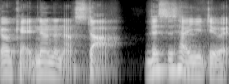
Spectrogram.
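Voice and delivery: ordinary talk, nothing marked

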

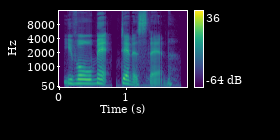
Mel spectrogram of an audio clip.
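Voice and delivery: ordinary delivery

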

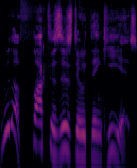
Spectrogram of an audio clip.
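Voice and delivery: ordinary talk

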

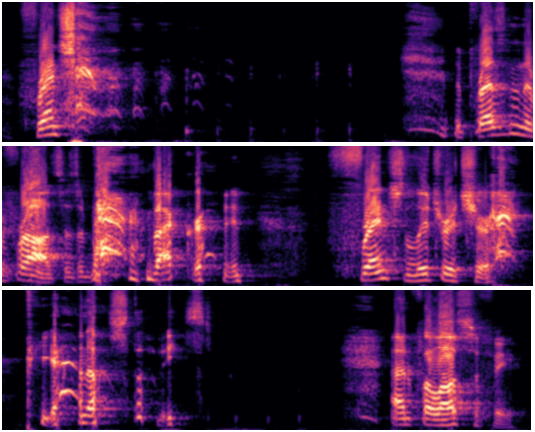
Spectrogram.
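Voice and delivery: talking through laughter. Reading out a president's background, laughing while talking. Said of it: "I can't do this with a straight face".

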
